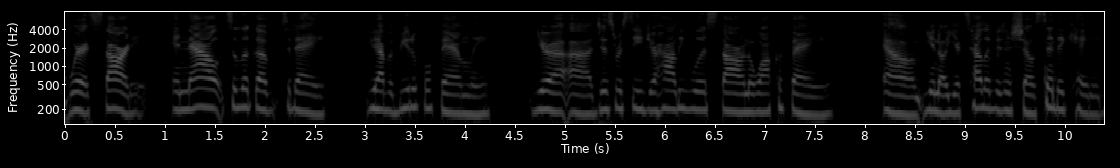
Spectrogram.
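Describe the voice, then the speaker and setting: A woman's voice: on the low side, bright, forceful tone, clear, resonant tone, no room sound, clean studio sound. An American woman hosting a casual radio interview, informal and affirming in the way she talks. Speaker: radio show host.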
